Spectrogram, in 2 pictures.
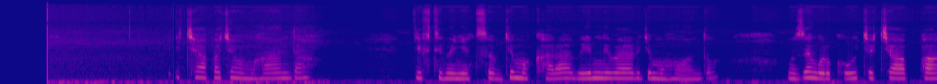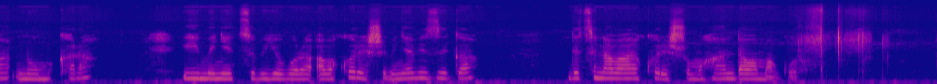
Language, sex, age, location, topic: Kinyarwanda, female, 18-24, Huye, government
